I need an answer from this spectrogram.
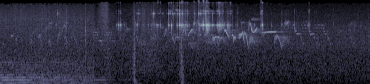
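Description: Soft background music fades out over the first two seconds, then birds chirp briefly amid faint outdoor ambience.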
